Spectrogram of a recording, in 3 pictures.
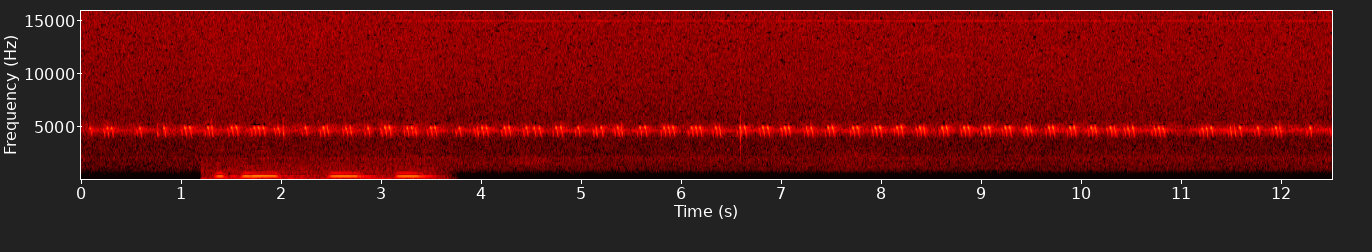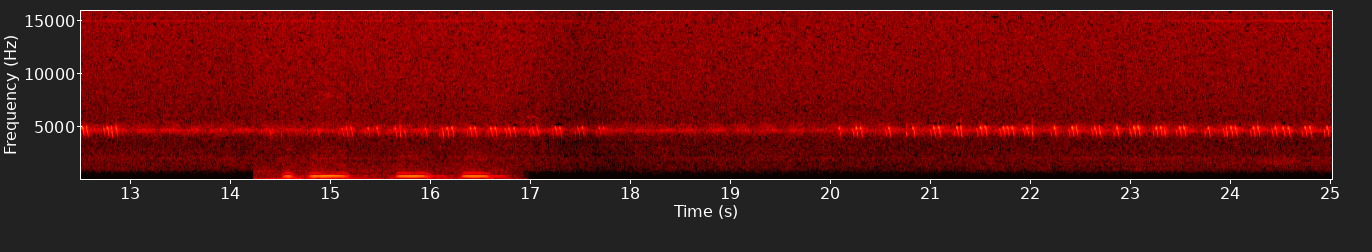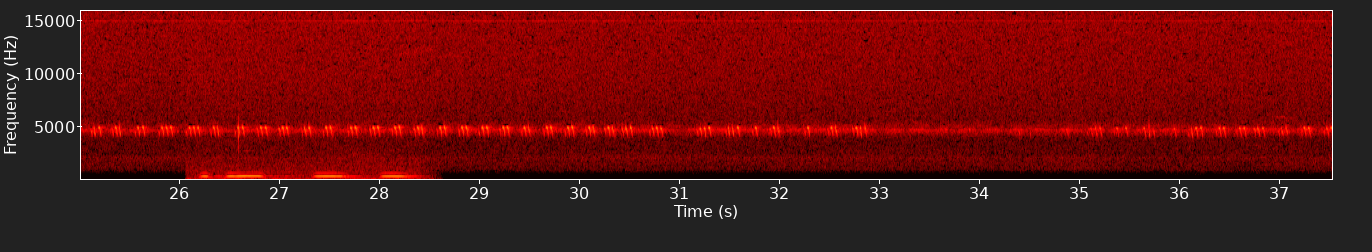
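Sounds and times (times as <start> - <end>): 
crickets chirping outside at night: 1.2 - 3.7, 14.3 - 17.0, 26.1 - 28.6
owl hooting at night: 1.2 - 3.7, 14.3 - 17.0, 26.1 - 28.6.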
